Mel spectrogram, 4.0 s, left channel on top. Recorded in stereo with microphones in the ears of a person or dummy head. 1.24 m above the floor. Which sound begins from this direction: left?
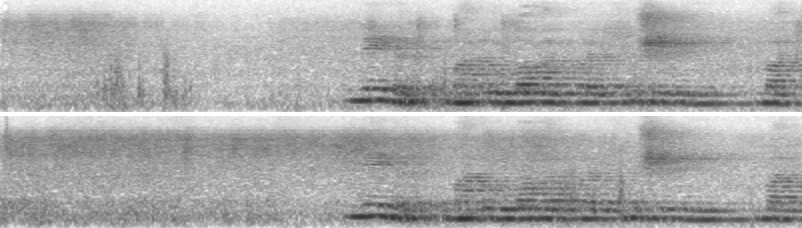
A woman speaking, at 1.7 s.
